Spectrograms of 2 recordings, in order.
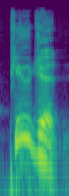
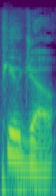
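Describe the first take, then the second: First: The name ends with a 'jet' sound. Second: The name ends with a 'joe' sound. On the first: The speaker calls it wrong. "I knew I would say that wrong" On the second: The speaker calls it right. "it's Pujo actually"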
